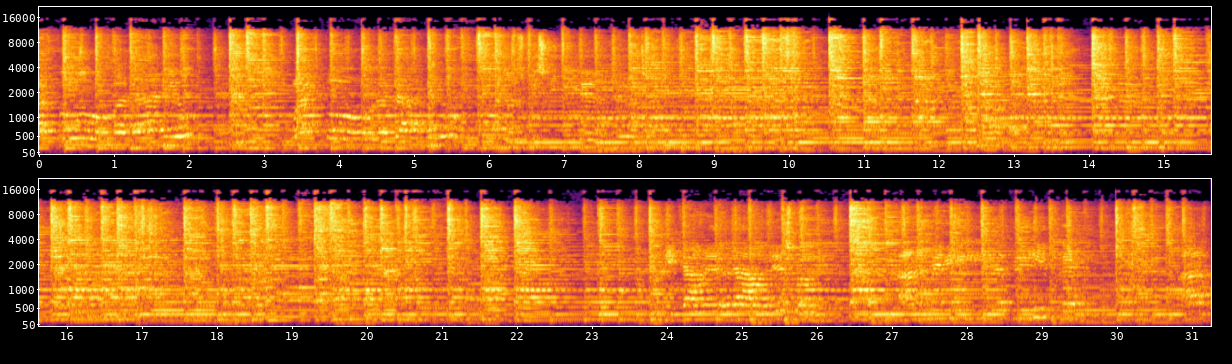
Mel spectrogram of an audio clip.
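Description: Acoustic guitar strummed in a steady rhythm, with a man singing along to it at the start and again near the end.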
